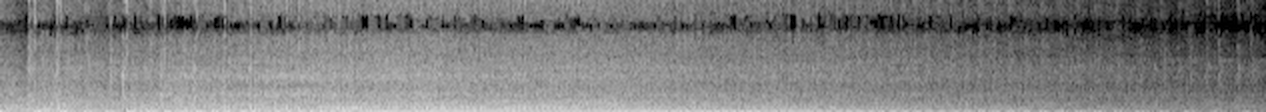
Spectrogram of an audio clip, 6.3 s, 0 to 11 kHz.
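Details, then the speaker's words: Late-1960s to early-1970s IH Cub Cadet 126 that sat for a very long time, first start on starting fluid. The single cylinder catches and screams at full throttle, then revs drop steadily as the throttle is pulled back. "Holy crap. Turn that down from full throttle. What just happened?"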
